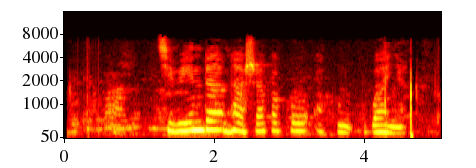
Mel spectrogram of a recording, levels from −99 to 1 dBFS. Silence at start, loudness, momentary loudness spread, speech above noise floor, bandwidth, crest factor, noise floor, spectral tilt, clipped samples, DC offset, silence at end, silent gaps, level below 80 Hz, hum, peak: 0.1 s; -20 LUFS; 25 LU; 21 dB; 7.4 kHz; 18 dB; -40 dBFS; -6.5 dB/octave; under 0.1%; under 0.1%; 0.35 s; none; -48 dBFS; none; -2 dBFS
